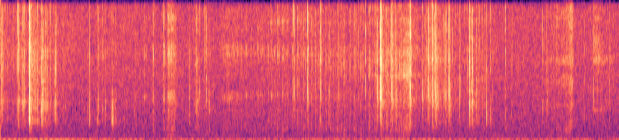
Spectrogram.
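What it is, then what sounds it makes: Bar of soap being scraped and carved. A solid black bar of soap held in the hand is scraped and carved with a gold knife blade that curls off white soap shavings. Quick, irregular bursts of crisp, bright scraping and crackling follow one another over a low, steady background rumble.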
